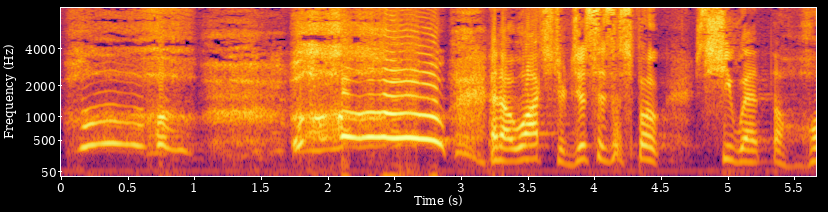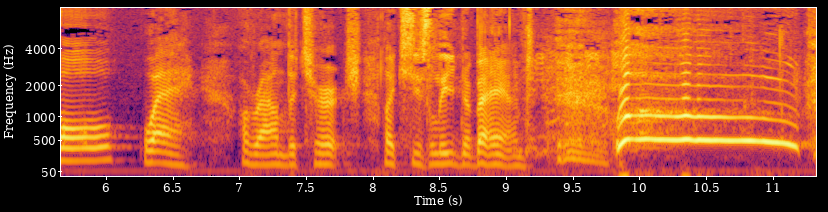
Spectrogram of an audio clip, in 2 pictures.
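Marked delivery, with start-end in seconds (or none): 0.0-3.2 imitating her rising, loud whoops; high whooping "oh". Imitates healed woman marching off. 9.8-11.2 long, piercing imitated "woo"; loud high whoop.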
